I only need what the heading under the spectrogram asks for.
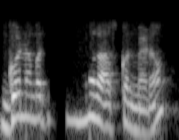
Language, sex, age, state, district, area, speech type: Telugu, male, 18-30, Andhra Pradesh, East Godavari, rural, conversation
